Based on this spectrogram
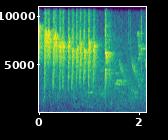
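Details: Harsh orange-headed thrush song meant to provoke a rival thrush: a very high, rapid trill of about ten evenly pulsed notes, then one sharp note and softer thin whistles.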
